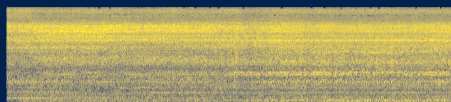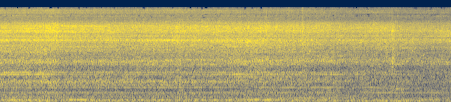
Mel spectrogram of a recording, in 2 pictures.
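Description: Boom crane truck's engine running steadily with a low hum.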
